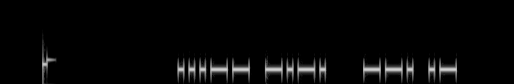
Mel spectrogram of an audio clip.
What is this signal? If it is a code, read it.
Morse code, heard as a keyed tone, about 21 wpm, 700 Hz. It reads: 3C GA
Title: Field Day Exchanges Encore - 22wpm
